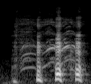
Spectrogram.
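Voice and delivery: burst of laughter. Real, not acted. Laughing at character hair.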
